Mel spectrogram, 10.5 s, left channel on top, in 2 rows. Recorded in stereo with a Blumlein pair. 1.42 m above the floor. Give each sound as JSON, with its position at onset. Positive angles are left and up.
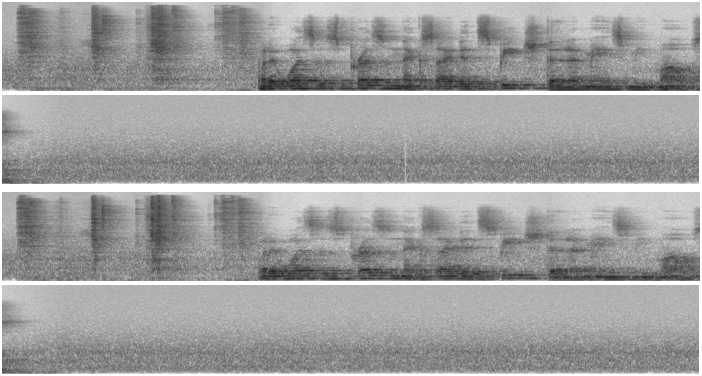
{"t": 0.1, "sound": "a camera shutter", "azimuth_deg": -45, "distance_m": 3.5}
{"t": 1.9, "sound": "a man speaking", "azimuth_deg": 20, "distance_m": 1.2}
